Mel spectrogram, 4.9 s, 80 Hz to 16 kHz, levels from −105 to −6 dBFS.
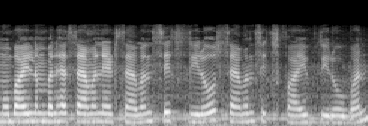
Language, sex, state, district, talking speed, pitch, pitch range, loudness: Hindi, female, Haryana, Charkhi Dadri, 170 wpm, 215 Hz, 195-225 Hz, -18 LUFS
